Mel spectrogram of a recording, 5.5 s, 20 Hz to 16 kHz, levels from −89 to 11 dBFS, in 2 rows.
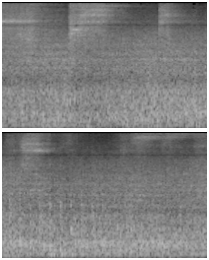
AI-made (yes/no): no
